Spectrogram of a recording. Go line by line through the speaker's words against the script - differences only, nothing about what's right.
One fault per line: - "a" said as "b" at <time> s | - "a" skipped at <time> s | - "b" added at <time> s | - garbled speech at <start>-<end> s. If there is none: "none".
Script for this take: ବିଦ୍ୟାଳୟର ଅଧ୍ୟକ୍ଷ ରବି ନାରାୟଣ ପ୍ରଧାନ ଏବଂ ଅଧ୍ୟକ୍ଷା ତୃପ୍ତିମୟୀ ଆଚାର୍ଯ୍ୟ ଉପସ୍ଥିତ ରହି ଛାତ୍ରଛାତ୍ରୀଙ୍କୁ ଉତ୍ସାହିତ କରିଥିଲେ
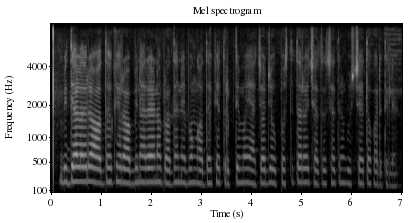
none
